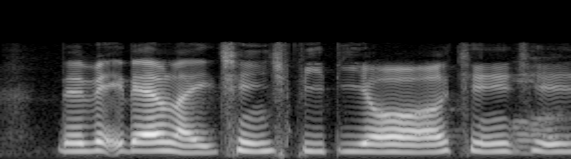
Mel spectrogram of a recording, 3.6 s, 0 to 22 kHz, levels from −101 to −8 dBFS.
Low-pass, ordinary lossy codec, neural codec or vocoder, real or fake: 7.2 kHz; none; none; real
